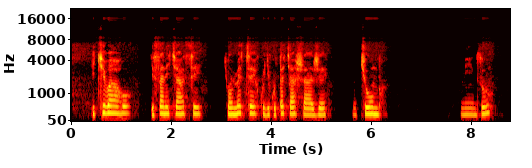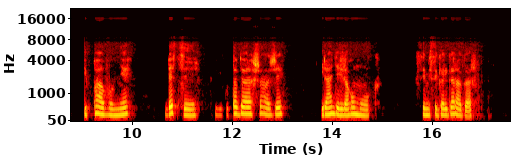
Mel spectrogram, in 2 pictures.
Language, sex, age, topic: Kinyarwanda, female, 18-24, education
